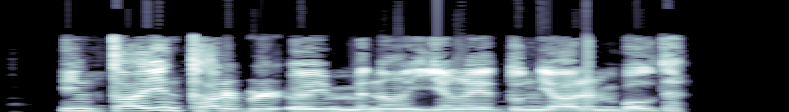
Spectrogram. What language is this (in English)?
Uyghur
